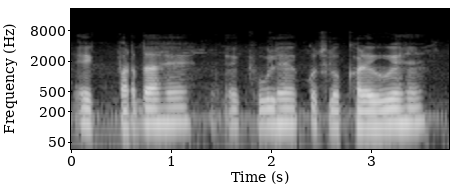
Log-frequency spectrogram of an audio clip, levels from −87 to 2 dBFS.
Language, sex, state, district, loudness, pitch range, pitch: Hindi, male, Madhya Pradesh, Katni, -19 LUFS, 110-125 Hz, 115 Hz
